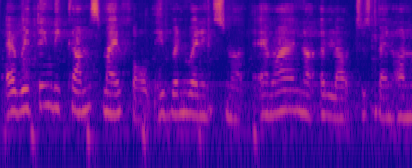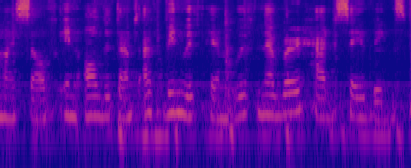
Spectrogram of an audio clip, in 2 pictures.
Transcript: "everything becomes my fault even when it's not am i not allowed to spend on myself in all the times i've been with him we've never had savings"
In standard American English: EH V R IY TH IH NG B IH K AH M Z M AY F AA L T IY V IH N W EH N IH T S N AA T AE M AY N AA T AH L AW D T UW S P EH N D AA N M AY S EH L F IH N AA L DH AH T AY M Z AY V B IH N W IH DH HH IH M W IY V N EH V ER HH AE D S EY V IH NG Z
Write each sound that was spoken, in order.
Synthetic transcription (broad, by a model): EH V R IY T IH NG B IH K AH M S M AY F AA L T IY V IH N W EH N IH T S N AA T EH M AY N AA T AH L AW D T UW S P EH N D AA N M AY S EH L F IH N AA L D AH T AY M S AY V B IH N W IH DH HH IH M W IY V N EH V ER HH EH D S EY V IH NG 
